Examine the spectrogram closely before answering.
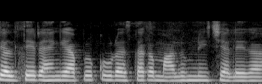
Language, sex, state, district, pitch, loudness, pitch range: Hindi, female, Uttar Pradesh, Jyotiba Phule Nagar, 195 Hz, -16 LUFS, 185-200 Hz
